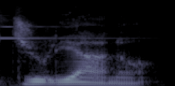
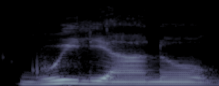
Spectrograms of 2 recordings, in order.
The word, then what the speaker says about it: Giuliano: my name for instance my name is Giuliano but many times I heard guano guliano now there is a new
